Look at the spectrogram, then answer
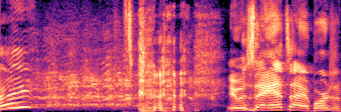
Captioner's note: audience laughs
